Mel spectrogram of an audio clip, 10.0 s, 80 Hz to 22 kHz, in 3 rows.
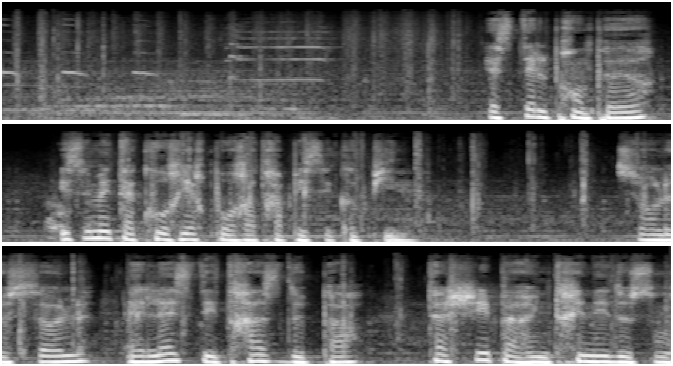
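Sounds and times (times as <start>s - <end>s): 
bird flying up from a bush: 0.0s - 2.6s
speech: 2.4s - 5.6s, 6.5s - 10.0s.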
